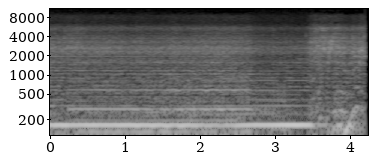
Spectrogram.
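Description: A live blues-rock band, with an electric guitar played flat across the lap holding one long sustained low note. The note stops about three and a half seconds in, and a brighter burst of full-band sound takes over.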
